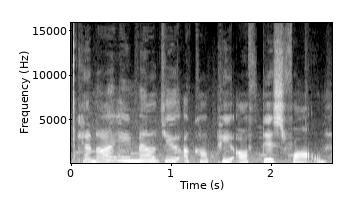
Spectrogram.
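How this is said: Native-like English accent throughout the sentence. "ใส่ accent จริงๆให้มันดู professional มากขึ้น"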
